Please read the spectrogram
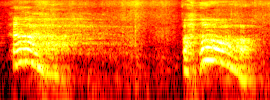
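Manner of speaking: high, drawn-out discovery; the big reveal; pleased aha; triumphant aha. Real, not acted.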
